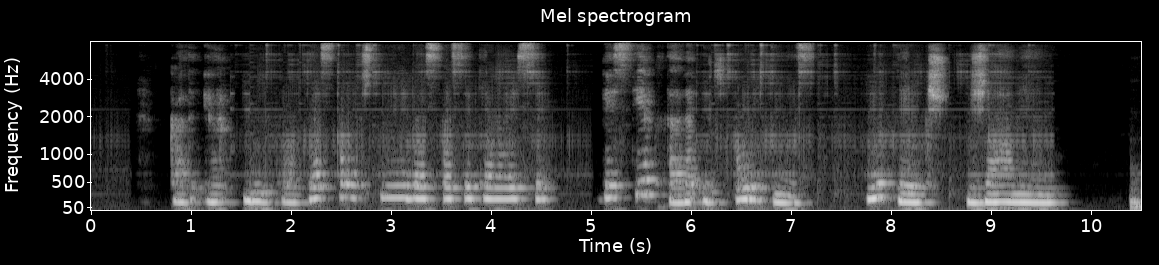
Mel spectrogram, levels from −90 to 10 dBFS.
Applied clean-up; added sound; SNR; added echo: neural separator model SepFormer DNS4.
